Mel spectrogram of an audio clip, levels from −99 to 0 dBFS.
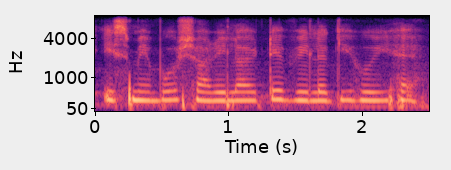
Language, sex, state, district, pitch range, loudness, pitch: Hindi, female, Uttar Pradesh, Saharanpur, 230-245 Hz, -21 LUFS, 235 Hz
